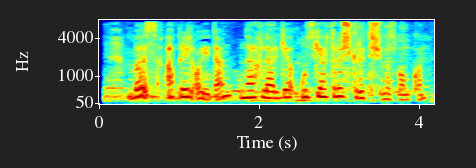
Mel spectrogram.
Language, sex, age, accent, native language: Uzbek, female, under 19, Qashqadaryo, Uzbek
